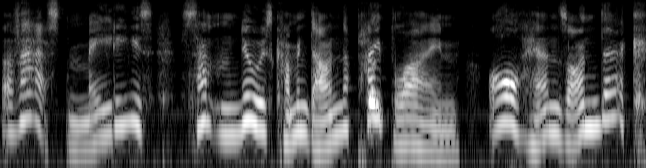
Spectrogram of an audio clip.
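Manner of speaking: high-pitched, loud, hollered cartoon pirate voice. A speaker demonstrates the mascot voice for Jolly Roger members, Mini Matey pirate voice. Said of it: "it's basically it's a cartoon pirate voice, a, a high-pitched".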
